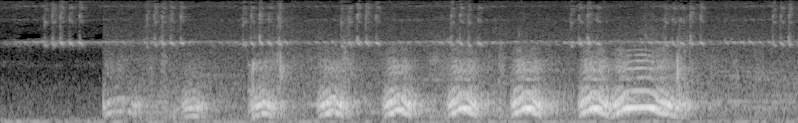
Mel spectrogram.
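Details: Rapid series of barred owl hoots at night, about three per second, growing louder and ending in a longer drawn hoot. A constant high-pitched insect tone sounds behind them.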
